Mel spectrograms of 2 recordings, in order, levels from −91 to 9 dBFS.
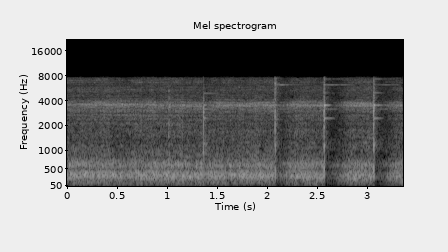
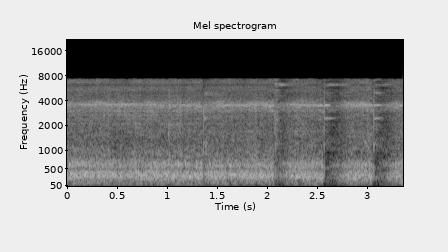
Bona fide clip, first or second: first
